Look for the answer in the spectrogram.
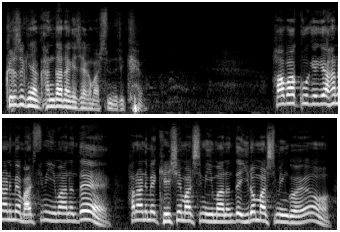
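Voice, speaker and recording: Male pastor, higher voice, chatty and animated sermon delivery. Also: quick pace. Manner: conversational, animated storytelling.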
